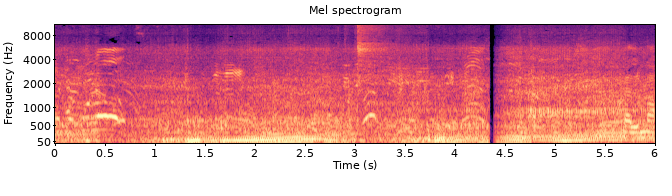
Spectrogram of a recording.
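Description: Off-road buggy engine revving hard and unevenly under load as its large mud tyres dig into a muddy climb, with people shouting over it. The sound drops out for an instant a little after four seconds in.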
